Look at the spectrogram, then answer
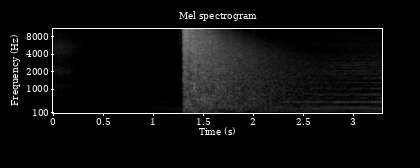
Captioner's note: gun shot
